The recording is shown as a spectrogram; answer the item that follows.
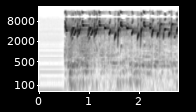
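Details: European goldfinch song in the plak mine style: one unbroken run of sharp, high, tinkling chirps and twitters following a short silence.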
